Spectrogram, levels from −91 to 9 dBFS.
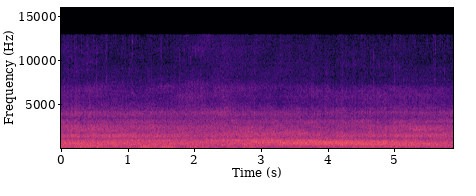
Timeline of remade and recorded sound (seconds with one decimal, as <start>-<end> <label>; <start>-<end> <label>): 0.0-2.3 recorded; 2.3-4.1 remade; 4.1-5.9 recorded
